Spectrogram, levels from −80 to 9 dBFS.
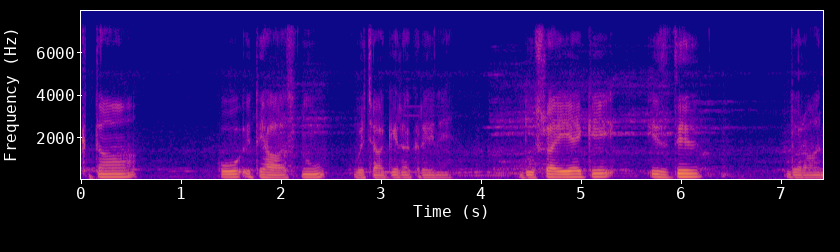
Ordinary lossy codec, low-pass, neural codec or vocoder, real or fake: none; 7.2 kHz; none; real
